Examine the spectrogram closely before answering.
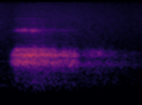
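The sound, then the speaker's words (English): A deep breath drawn in through the nose during a guided relaxation exercise, followed by a softer, trailing exhale. Quiet, airy and alone, with no talk. “Inhale it through your nose. And then a long exhale.”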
